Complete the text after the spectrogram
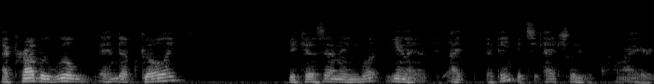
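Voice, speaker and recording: At a moderate pace, a man talks with medium pitch and vocal fry. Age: 70s. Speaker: project founder and video host. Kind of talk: casual monologue. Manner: animated; halting, with fillers and repetitions.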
